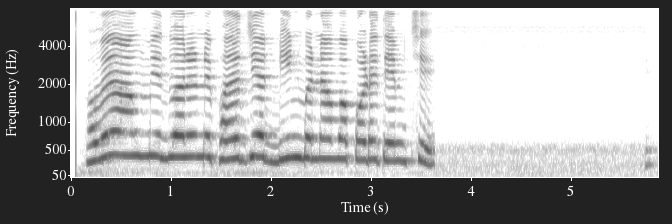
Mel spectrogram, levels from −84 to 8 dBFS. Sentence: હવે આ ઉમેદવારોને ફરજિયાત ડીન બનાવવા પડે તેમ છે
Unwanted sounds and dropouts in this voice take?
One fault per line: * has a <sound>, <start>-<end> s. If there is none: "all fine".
all fine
